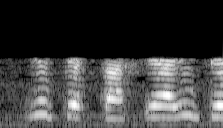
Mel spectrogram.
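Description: A young girl's voice singing a few short, sing-song notes, four in all, with the pitch sliding up and down, the last one held longest.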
